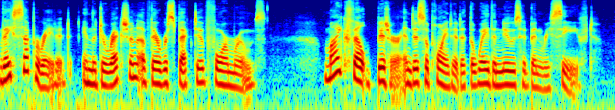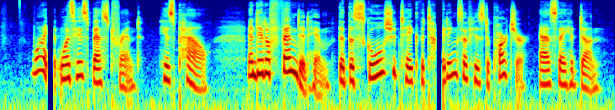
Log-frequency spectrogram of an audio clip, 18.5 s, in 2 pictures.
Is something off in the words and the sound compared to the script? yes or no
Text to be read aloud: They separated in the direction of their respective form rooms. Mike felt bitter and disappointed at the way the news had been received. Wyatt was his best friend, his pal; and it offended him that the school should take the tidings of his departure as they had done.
yes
